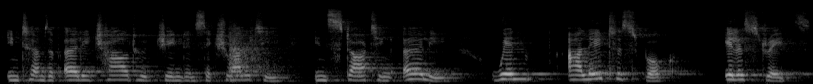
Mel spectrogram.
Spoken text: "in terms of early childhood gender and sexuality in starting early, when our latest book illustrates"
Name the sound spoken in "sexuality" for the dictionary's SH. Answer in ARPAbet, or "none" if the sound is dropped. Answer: SH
